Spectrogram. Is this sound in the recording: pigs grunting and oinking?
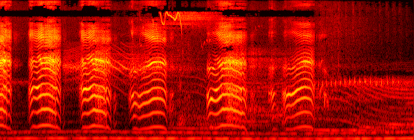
no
